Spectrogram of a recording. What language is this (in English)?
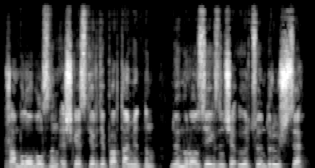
Kazakh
